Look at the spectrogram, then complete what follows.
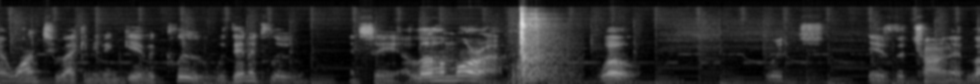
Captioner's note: door closes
